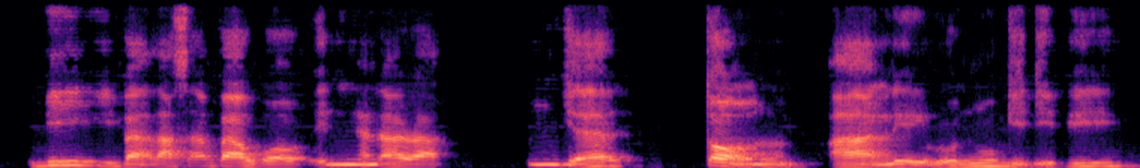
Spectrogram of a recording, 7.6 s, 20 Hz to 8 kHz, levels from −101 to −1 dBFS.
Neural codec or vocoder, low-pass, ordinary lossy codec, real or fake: codec, 16 kHz, 2 kbps, FunCodec, trained on LibriTTS, 25 frames a second; none; none; fake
